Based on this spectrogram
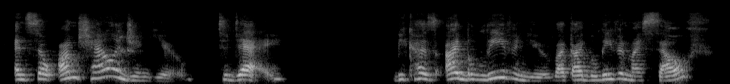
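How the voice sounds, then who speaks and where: A woman speaks at a fairly slow pace in a fairly high voice. Her pitch swings very widely. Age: 70s. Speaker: energy healer and life coach. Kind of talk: motivational talk. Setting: video call. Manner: animated.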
